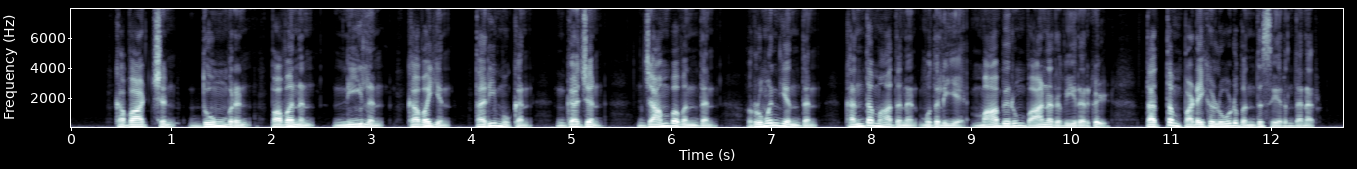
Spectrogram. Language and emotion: Tamil, neutral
